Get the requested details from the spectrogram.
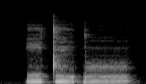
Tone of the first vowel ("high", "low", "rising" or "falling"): low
